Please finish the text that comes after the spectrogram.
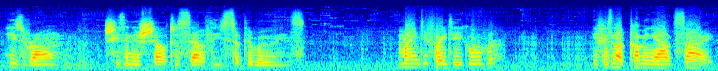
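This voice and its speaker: A woman plays a steady, resolute courier in a video game. She keeps her pitch level and matter-of-fact, with a bright, crisp tone and a little background noise. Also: normal speed, long pauses, natural voice, poor audio. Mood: calm. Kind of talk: video game cutscene acting.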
